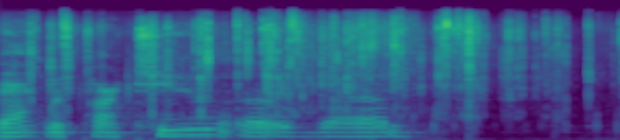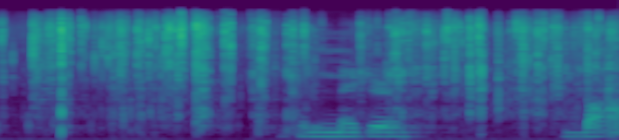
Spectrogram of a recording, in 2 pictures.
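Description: A plastic wrapper crinkles and tears as it is opened by hand.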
